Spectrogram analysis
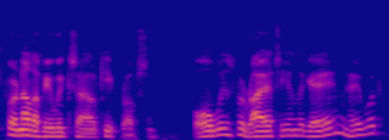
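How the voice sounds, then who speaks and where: An actor playing a cagey, ruthless British spymaster in an audio drama, with formal, understated speech and a husky voice. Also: male voice, a little high, expressive, fairly quick, lightly acted. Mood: wry.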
